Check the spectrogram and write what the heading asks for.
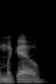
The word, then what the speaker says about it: Mighall: Well, it technically, I mean, it's an Irish name that would be pronounced Mar, but Phil, who I've known for over a decade, it's he would pronounce it Phil Miguel.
